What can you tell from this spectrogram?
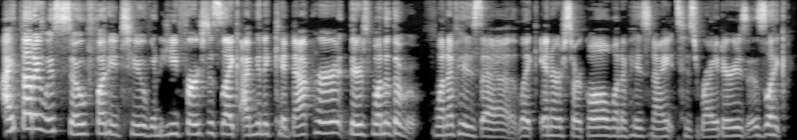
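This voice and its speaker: A woman's voice: medium pitch, brisk, few pauses, a bit bright. A woman co-hosting a casual book club podcast, giggling and acting out characters' lines. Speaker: podcast co-host.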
